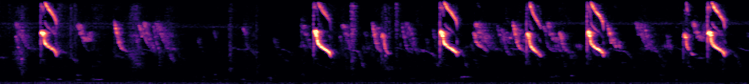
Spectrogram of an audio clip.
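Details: Female white-eye calling to the male to provoke him into answering: six bursts of sharp, very high, quickly falling chirps, with softer thin twittering between them, over a steady low hum.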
